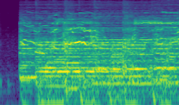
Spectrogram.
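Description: A brief click, then music that starts abruptly about a quarter second in and carries on steadily.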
